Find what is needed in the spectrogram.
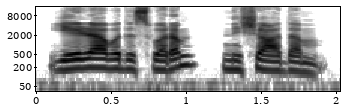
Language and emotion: Tamil, neutral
